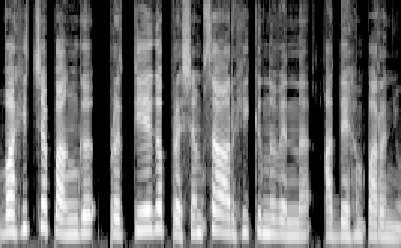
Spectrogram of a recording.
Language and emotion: Malayalam, neutral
